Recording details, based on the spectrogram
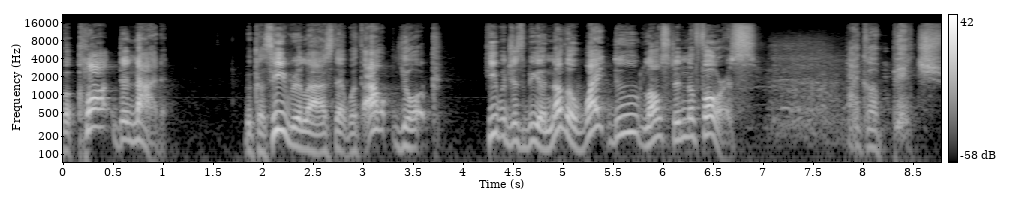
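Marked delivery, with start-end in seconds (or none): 7.8-8.8 very hushed, under-the-breath whisper. Narrating a history of an expedition, adding a quick aside, whispered.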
